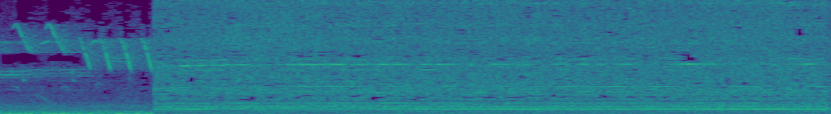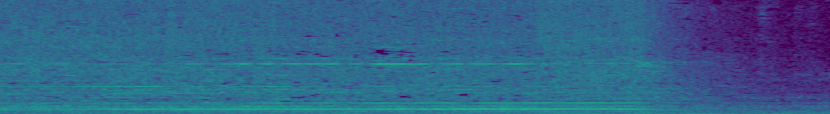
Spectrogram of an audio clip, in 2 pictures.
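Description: Handheld hair dryer blowing: a steady rush of air with a high motor whine. It starts abruptly about a second in and fades out near the end.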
